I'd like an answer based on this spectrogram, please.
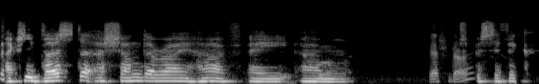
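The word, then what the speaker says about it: Ashandarei: To be fair, I think you can safely pronounce it as Ashandarai.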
